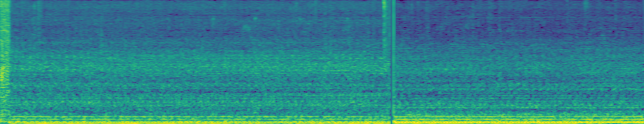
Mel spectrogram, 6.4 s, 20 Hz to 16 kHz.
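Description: John Deere 7520 tractor's diesel engine idling steadily with a low hum while it warms up on a cold morning. About four seconds in, after a brief dropout, the engine hum carries on slightly louder and steadier as the tractor drives along, heard from inside the cab.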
